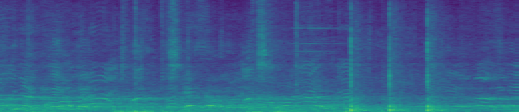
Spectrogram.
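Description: A man talks nearby in an echoing hall.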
